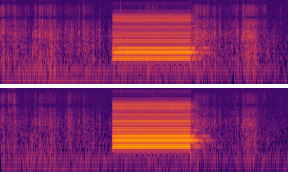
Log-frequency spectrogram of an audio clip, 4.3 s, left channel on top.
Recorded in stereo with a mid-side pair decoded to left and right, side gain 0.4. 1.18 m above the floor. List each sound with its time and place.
1.7 s a buzzer: 45° right, 2 m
